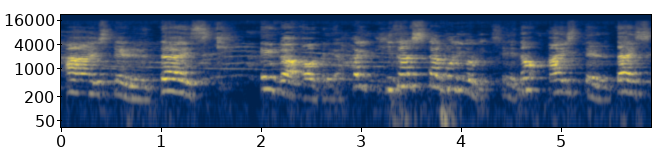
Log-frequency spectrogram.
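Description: A woman's voice: a little high, animated, moderate pace, sharp tone, a little hiss or hum. A middle-aged woman leading a live stretch class, cheerful and laughing as she chants the counts. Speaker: stretch instructor. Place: small room at home, on a floor mat. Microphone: far camera. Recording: echoey room, voice from far off.

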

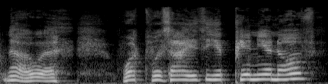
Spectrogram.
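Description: An actor playing a fussy, forgetful elderly collector of fossils and insects in a radio drama, who talks in a flustered, dithering way. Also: male voice, sits high, measured pace, a little mellow. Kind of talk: BBC radio drama acting.

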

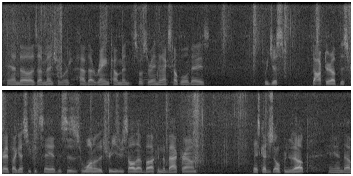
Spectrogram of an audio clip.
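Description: A man's voice: sits low, slight background noise. A young American man chatting casually to camera as the host of an outdoor vlog. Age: young adult. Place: outdoors in fields and woods.

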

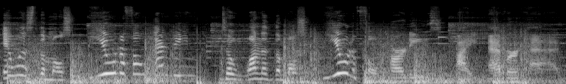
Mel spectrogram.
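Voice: mid-range voice, huge pitch swings, moderate pace. A narrator reading a scripted children's comic read-along story aloud. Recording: music behind the voice. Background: music.

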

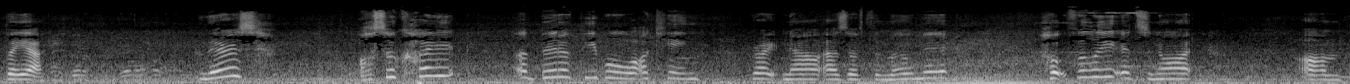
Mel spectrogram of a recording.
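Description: Slow, halting young woman vlogging outdoors. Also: high-pitched, animated, a crowd in the background. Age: young adult. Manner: rambling, halting, trailing off. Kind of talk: casual walking vlog chat. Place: outdoors walking on a city street at night. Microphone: handheld phone at arm's length. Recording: noisy city street with passing traffic. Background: traffic and street ambience.

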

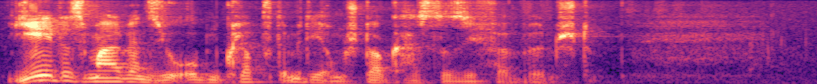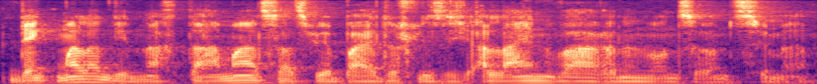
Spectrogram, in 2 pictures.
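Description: A ruthless older tycoon in a radio play, with a very low, gravel-filled voice. His intonation swings widely as he speaks in a deliberate, imperious way, coldly laying down the truth to his family. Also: lively intonation, heavily acted. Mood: relentless. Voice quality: gravelly, husky. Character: ruthless, boastful patriarch and self-made industrialist, coldly confessing. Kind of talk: German radio play acting.

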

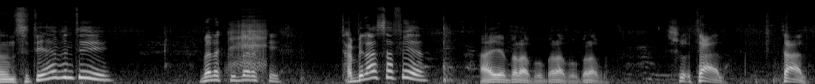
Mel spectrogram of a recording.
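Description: A gentle, encouraging man with an Algerian Arabic accent hosts a children's TV show from an indoor studio set, holding a handheld mic. His voice moves lively up and down as he coaxes the kids, and a faint hiss sits under it. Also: on the high side, fairly quick, long pauses. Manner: gentle, encouraging, repeats praise over and over. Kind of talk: coaxing kids on stage.

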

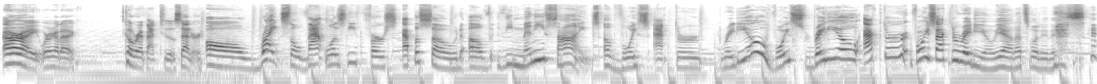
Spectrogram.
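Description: A young woman casually reviewing an anime episode into a studio mic, rambling with restarts and quick laughs. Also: mid-range voice, animated, soft background music. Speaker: anime reaction youtuber. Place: small room, home studio. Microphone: foam-covered studio mic in front.

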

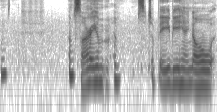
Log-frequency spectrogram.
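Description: A man's voice: fairly high pitch, slow pace, darkish tone. A man playing a stammering, frightened young boyfriend. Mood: apologetic, embarrassed. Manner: stammering, hesitant, pleading. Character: shy nineteen-year-old boyfriend, anxious, apologetic, clingy. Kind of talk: ASMR roleplay acting.

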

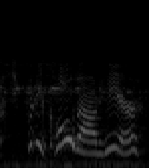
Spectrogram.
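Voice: very high-pitched, very animated, slow, noisy background, full character voice. A performer playing an eager, friendly young boy in a 1930s children's radio adventure. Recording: muffled 1930s radio recording.

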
